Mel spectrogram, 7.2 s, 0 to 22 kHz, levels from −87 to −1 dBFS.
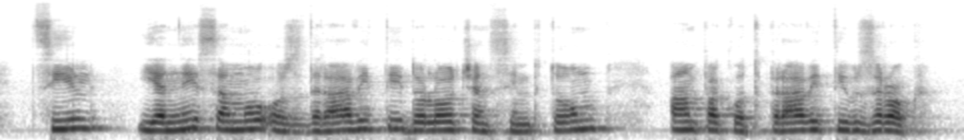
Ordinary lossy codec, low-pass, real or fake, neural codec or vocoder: Opus, 64 kbps; 19.8 kHz; fake; vocoder, 44.1 kHz, 128 mel bands every 512 samples, BigVGAN v2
